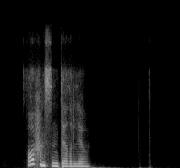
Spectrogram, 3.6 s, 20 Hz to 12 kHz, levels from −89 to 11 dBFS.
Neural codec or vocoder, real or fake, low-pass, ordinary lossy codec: codec, 16 kHz, 0.5 kbps, X-Codec, WavLM features, trained on Multilingual LibriSpeech; fake; 7.2 kHz; Opus, 32 kbps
